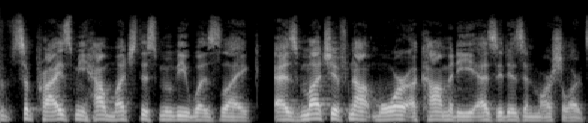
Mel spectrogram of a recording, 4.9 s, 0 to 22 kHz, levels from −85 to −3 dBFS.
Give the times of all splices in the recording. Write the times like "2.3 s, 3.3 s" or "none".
2.2 s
